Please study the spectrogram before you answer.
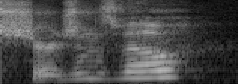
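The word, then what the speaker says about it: Surgoinsville: and so his parents decided to sell their house in Knoxville and they wanted to retire to, I think it's pronounced Surgeonsville.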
